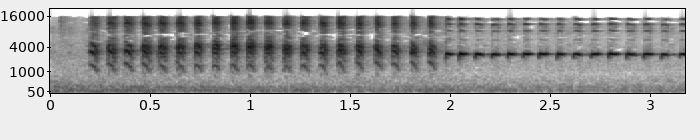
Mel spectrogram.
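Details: An ashy drongo (Dicrurus leucophaeus) sings a fast burst of rich, chattering notes, about a dozen per second, then settles into an even run of clear, thin whistled notes.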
